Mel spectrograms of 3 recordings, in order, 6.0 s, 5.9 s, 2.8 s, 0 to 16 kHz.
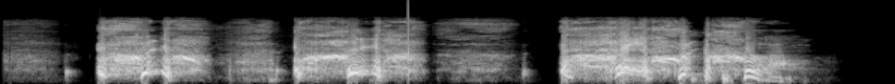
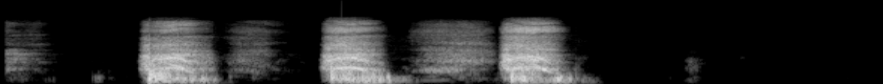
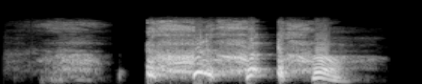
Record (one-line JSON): {"three_cough_length": "6.0 s", "three_cough_amplitude": 32768, "three_cough_signal_mean_std_ratio": 0.68, "exhalation_length": "5.9 s", "exhalation_amplitude": 32767, "exhalation_signal_mean_std_ratio": 0.39, "cough_length": "2.8 s", "cough_amplitude": 28934, "cough_signal_mean_std_ratio": 0.61, "survey_phase": "beta (2021-08-13 to 2022-03-07)", "age": "18-44", "gender": "Male", "wearing_mask": "No", "symptom_cough_any": true, "symptom_runny_or_blocked_nose": true, "symptom_shortness_of_breath": true, "symptom_fatigue": true, "symptom_headache": true, "symptom_change_to_sense_of_smell_or_taste": true, "symptom_loss_of_taste": true, "symptom_onset": "3 days", "smoker_status": "Ex-smoker", "respiratory_condition_asthma": false, "respiratory_condition_other": false, "recruitment_source": "Test and Trace", "submission_delay": "2 days", "covid_test_result": "Positive", "covid_test_method": "RT-qPCR", "covid_ct_value": 18.1, "covid_ct_gene": "ORF1ab gene"}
